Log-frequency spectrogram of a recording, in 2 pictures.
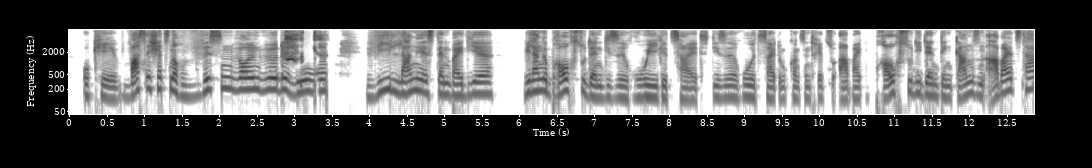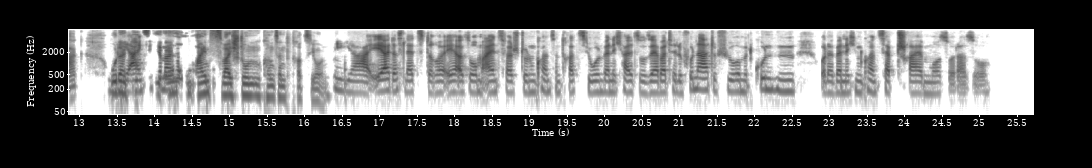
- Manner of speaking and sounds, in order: other background noise; cough; tapping
- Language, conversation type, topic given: German, advice, Wie kann ich in einem geschäftigen Büro ungestörte Zeit zum konzentrierten Arbeiten finden?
